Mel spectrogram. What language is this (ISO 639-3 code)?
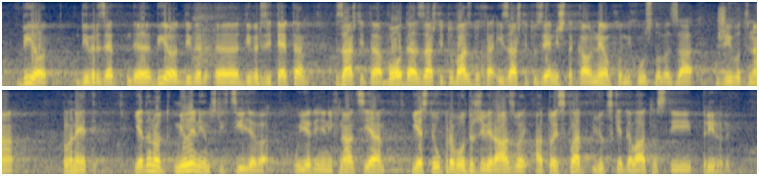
srp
